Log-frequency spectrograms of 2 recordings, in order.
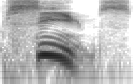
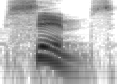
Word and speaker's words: SIEM: event management platforms or seams or Sims you can pronounce it however you want but it's that centralized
